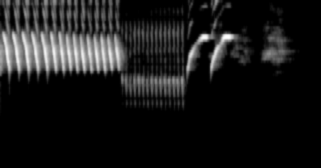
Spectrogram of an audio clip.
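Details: Belgian singing canary singing, said to attract other canaries: a rapid even series of high downslurred notes, then a buzzy lower rattle and two clear rising whistles before fading.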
